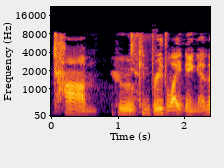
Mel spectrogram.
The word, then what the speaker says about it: Thom: But it's spelled T-H-O-M. – No, it's spelled T-H-O-M. – So it's interesting. – Right, the H is silent.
